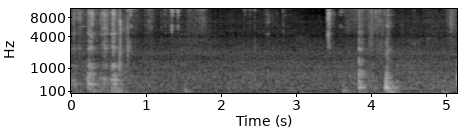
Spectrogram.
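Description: Scissors snipping through blouse cloth during tailoring, a few quick crisp cutting rasps near the start and a couple more toward the end, separated by a quiet stretch.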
